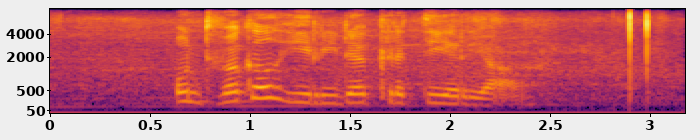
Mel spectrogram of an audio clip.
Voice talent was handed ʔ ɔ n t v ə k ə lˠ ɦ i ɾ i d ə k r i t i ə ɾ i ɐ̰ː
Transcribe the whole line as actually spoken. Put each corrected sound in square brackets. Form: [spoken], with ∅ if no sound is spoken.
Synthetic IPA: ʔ ɔ n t v ə k ə lˠ ɦ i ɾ i d ə k r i t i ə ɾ i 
